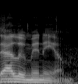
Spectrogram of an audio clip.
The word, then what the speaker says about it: aluminium: They pronounce it aluminium.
